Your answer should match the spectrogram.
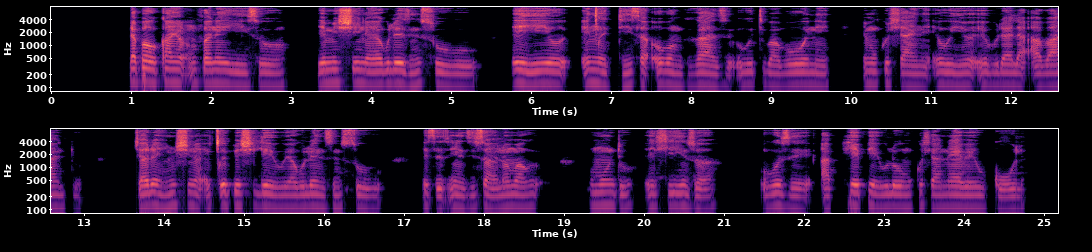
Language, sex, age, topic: North Ndebele, male, 18-24, health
